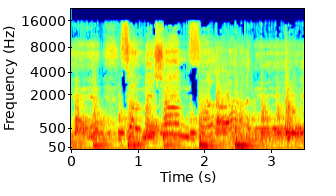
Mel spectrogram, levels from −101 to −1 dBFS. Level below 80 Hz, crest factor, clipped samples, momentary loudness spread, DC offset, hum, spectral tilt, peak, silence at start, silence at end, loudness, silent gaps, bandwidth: -26 dBFS; 12 dB; under 0.1%; 5 LU; 2%; none; -4.5 dB/octave; -2 dBFS; 0 s; 0 s; -15 LUFS; none; 15.5 kHz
